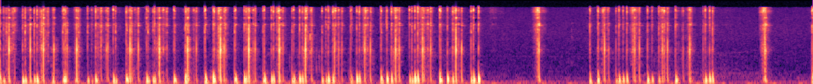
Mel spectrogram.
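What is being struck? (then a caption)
Small plastic shot glass. Small, hollow, empty clear plastic shot glasses, one held over each ear of a binaural mic, are tapped and scratched with fingertips and short nails. Dense, rapid, irregular hollow taps with a low body and bright clicks fill the first three seconds, then thin out into scattered sharp taps with quiet gaps.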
